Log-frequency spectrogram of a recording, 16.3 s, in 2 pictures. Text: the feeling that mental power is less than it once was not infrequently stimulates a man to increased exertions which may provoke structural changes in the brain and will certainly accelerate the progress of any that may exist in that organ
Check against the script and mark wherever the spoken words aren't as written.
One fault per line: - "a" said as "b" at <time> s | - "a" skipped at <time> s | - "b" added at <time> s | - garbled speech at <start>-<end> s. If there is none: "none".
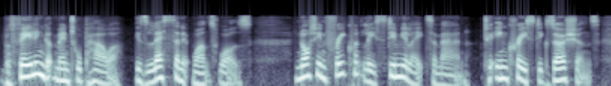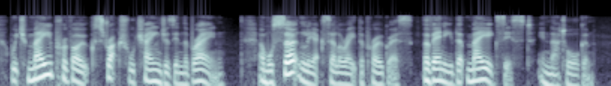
none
